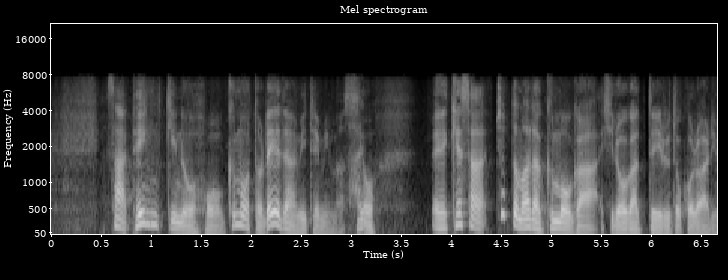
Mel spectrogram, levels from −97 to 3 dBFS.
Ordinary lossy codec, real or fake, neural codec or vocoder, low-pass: none; fake; codec, 16 kHz, 1 kbps, X-Codec, WavLM features, trained on Multilingual LibriSpeech; none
